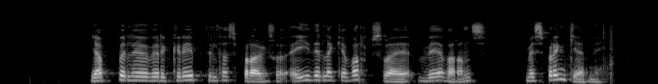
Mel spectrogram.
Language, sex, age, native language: Icelandic, male, 20-29, Icelandic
